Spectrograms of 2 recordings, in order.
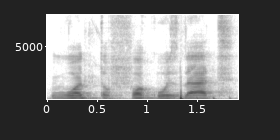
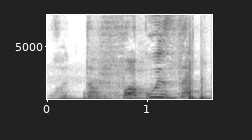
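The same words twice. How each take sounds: First: Said in the usual way. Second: High-pitched and loud, voice jumping up in disbelief; screechy cry of disbelief; shocked shriek. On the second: Real, not acted. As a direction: yelp it out like you can't believe it. Shocked by another sudden hit.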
